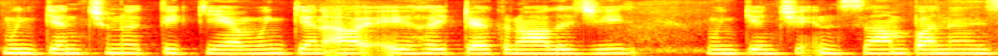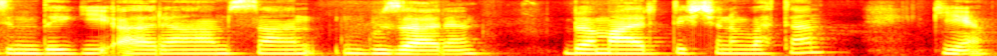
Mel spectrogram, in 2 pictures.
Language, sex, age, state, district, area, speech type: Kashmiri, female, 18-30, Jammu and Kashmir, Shopian, rural, spontaneous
